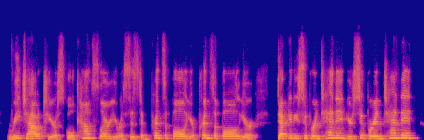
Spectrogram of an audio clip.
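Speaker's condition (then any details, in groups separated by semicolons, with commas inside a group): No condition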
